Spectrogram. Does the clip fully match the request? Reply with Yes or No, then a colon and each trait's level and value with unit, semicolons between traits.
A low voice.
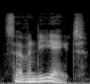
Yes: low, 130 Hz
